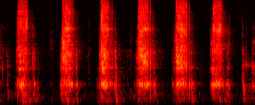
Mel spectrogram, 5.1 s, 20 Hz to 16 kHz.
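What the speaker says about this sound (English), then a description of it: "take a deep well socket and finish it up" Deep well socket ratchet tightening a 9/16 prop nut on a Minn Kota Ultrex Quest trolling motor: six evenly spaced ratcheting strokes, each a short burst of rapid clicks, close and clear against silence.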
